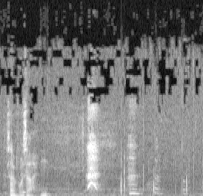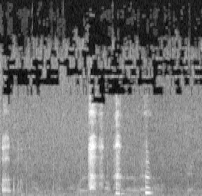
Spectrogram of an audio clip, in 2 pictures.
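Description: A man's short, breathy vocal gasps and whimpers: about half a dozen brief separate bursts, roughly a second apart, over a faint steady low hum.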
